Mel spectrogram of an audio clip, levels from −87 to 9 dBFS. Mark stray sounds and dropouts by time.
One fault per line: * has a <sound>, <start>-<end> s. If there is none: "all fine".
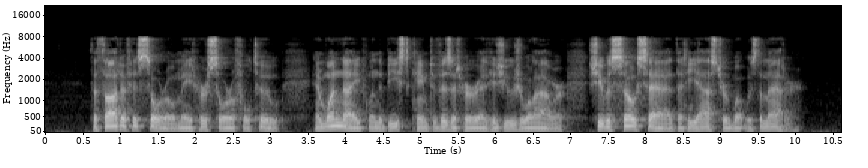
all fine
